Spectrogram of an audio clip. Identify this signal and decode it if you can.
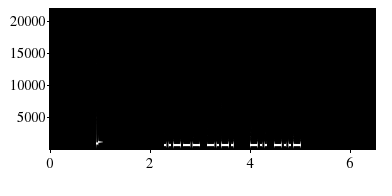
Morse code, heard as a keyed tone, about 25 wpm, 700 Hz. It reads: 2C DX
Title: Field Day Exchanges Encore - 25wpm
